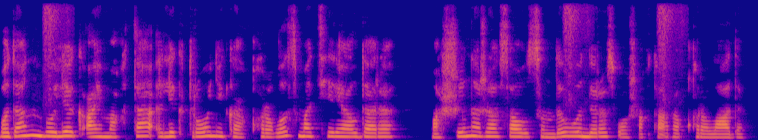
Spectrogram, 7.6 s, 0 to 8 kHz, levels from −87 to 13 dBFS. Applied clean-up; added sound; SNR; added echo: classical method log-MMSE.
